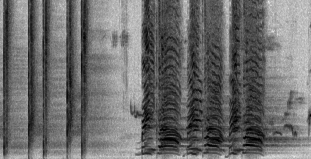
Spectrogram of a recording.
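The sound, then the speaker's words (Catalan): Five sharp hand claps ring out in quick succession from elves in a forest, then after a short pause the group of high elf voices bursts into loud, excited shouting in several rising waves. “Els follets van picar de mans i es posaren a cridar.”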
